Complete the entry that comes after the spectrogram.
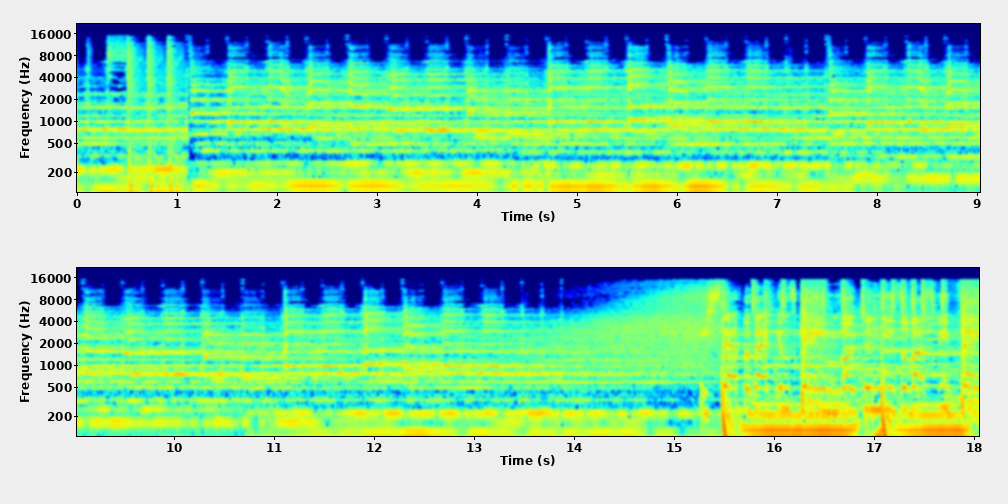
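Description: A music track plays on its own: bright, repeating chime-like synth notes over a steady bass line, building to a rising swell before a heavier, denser section kicks in near the end.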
